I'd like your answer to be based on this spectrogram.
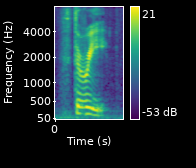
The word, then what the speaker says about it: three: Three. Tres. La pronunciación fonética sería T-H-R-I. Hacemos el sonido de la TH colocando nuestra lengua entre los dientes y soplamos. Three. Four. Cuatro. La pronunciación fonética es F-U-O-R.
